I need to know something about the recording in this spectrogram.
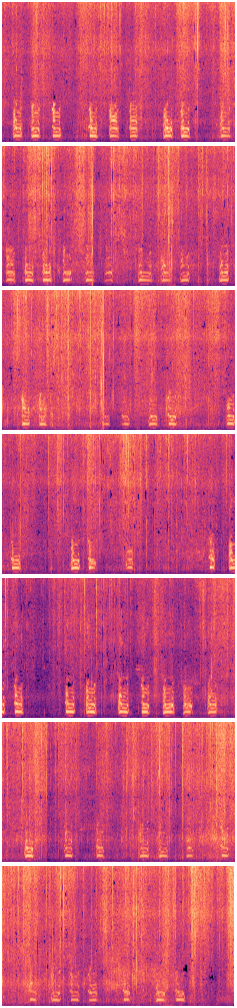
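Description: Beagle barking on the move: short, rapid barks, three or four a second, in runs broken by brief pauses.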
